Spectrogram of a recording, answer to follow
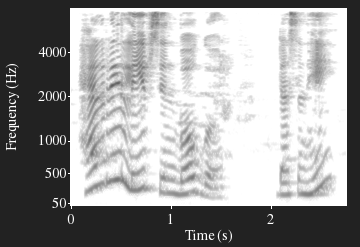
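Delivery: "doesn't he" lifting upward at the end, as a true question; rising intonation. Shown as a demonstration. Teacher showing a true question tag, rising intonation on "doesn't he". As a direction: ask it unsure, pitch climbing on "doesn't he". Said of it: "Rising intonation means you are asking a question".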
